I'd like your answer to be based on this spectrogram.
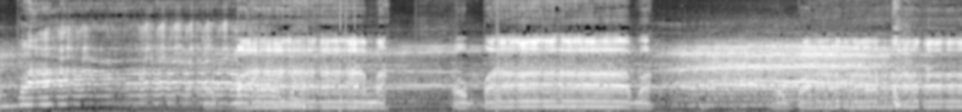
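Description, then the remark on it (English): Loud sheep bleating: several wavering, quavering calls overlap into a nearly continuous eerie chorus, with only brief breaks between long drawn-out cries. “Is that the creepiest ass zombie sheep you've ever heard in your life?”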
